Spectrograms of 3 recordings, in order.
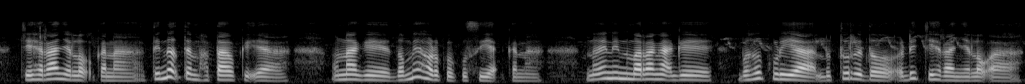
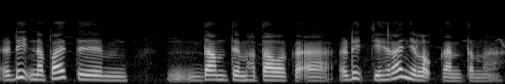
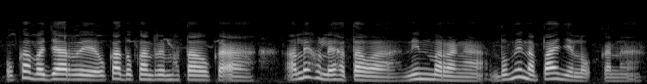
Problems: background sounds at intervals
